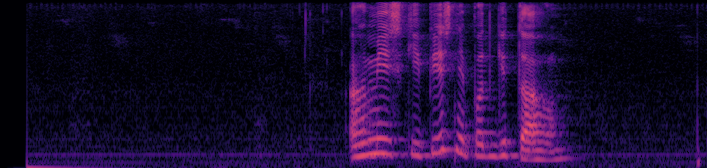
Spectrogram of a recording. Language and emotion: Russian, neutral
